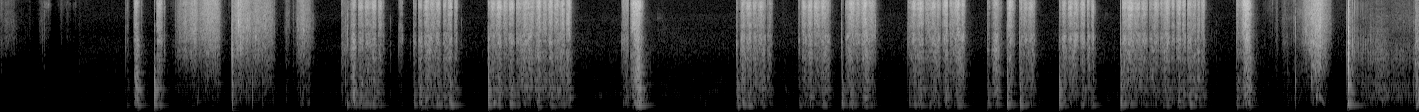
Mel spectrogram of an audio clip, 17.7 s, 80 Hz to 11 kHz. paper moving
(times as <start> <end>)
16.0 17.7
